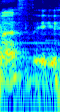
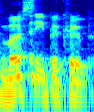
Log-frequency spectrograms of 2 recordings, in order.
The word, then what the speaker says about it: merci beaucoup: Obviously, I know that's not how it's pronounced. It's called merci beaucoup. But it's not mercy. No, it is. It's merci beaucoup.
